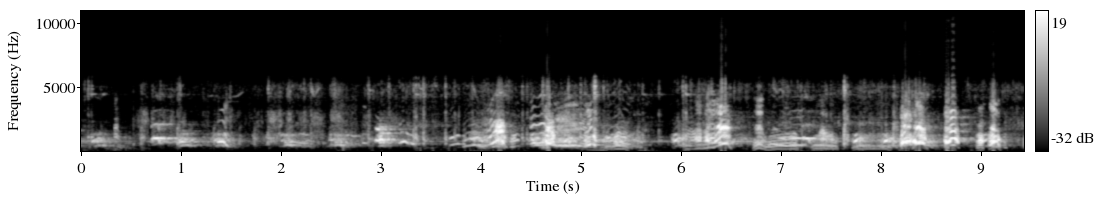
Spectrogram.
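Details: Playing Catahoula puppies, aged 9 and 7 weeks, tumble about on a farm, giving a near-constant tangle of overlapping yaps, whiny squeals and grumbling growls from more than one pup.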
